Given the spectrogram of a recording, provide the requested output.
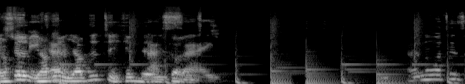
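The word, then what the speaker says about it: açaí: Oh God, acai.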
